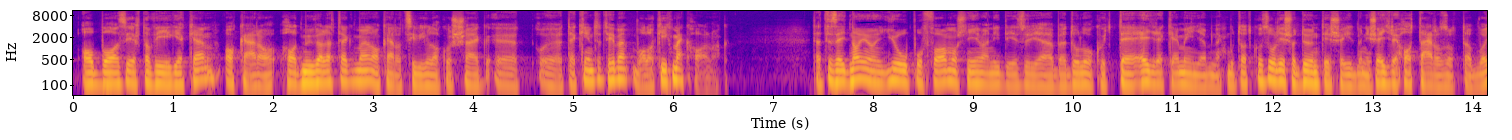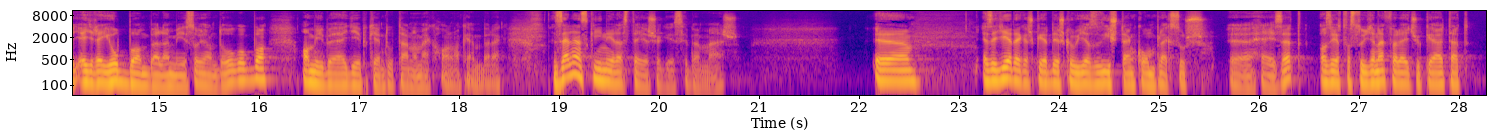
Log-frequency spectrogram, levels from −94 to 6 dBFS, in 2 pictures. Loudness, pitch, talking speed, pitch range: -17 LUFS, 110 Hz, 145 wpm, 100-125 Hz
